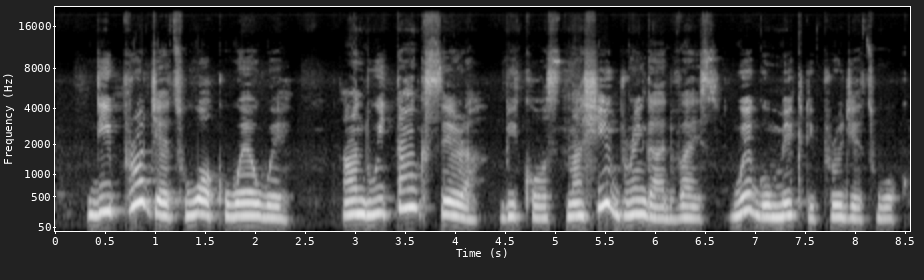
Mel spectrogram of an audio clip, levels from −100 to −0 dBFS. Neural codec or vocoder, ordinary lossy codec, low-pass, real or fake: none; none; 19.8 kHz; real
